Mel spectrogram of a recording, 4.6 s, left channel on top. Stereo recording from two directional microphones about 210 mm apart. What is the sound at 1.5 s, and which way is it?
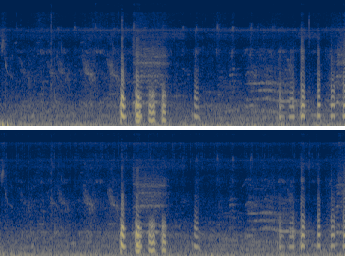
Chicken, 10° left (ahead or behind).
